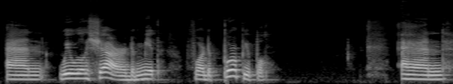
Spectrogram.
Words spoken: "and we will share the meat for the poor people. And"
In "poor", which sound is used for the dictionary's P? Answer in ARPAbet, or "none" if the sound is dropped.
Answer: P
